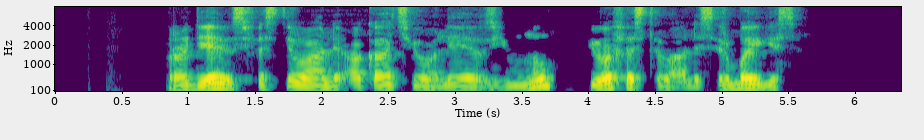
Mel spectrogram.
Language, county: Lithuanian, Klaipėda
